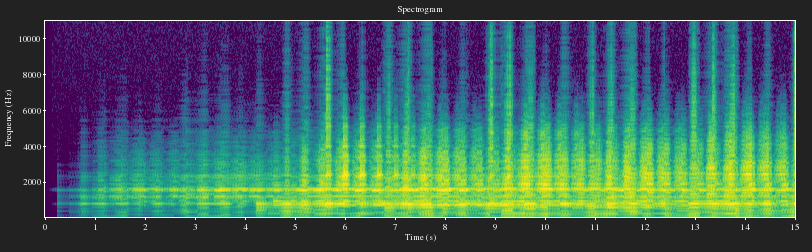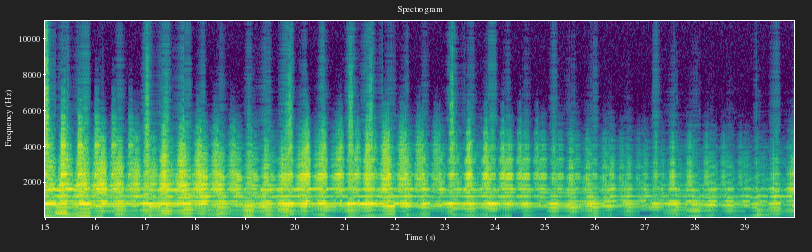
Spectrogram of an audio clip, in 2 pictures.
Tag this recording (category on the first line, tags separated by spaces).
Soundscapes > Synthetic / Artificial
low wind texture ambience long shifting slow sfx roar experimental bassy rumble dark shimmering glitchy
